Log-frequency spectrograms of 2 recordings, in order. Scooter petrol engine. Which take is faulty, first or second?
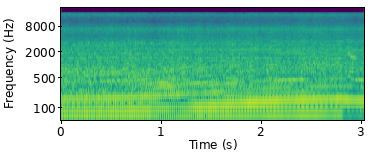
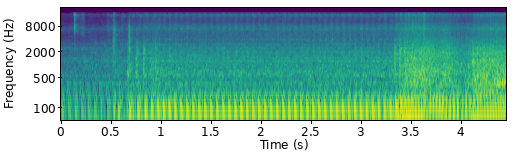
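second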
